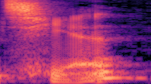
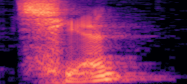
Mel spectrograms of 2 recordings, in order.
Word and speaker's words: 钱: So, lots of learners find the pronunciation 钱 not easy. Let's see, how can I make it easier? So, for this 钱, what you can do is you rewrite it into C-H-E-E-A-N. Now it's easy.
